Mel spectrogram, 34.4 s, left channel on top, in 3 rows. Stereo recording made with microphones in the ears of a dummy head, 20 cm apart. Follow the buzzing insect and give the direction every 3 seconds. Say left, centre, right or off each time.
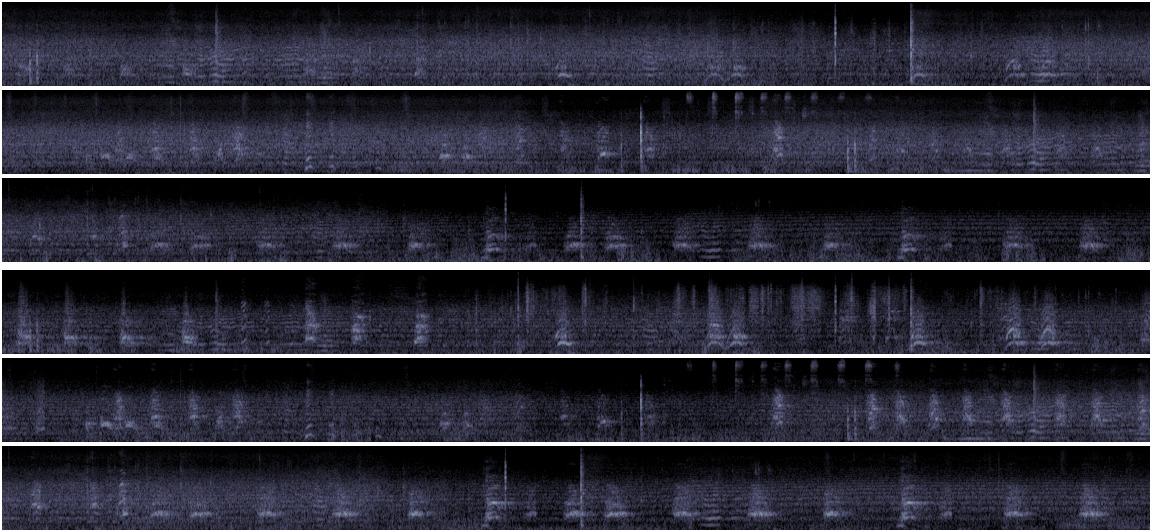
left, left, left, left, left, left, left, centre, right, right, right, right.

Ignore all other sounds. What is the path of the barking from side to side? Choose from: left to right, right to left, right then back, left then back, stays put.
left then back.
